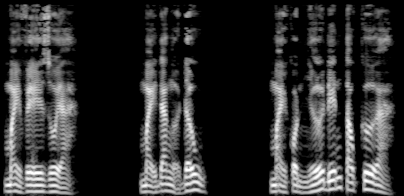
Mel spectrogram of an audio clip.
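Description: A man voicing a brash, excitable young woman who fires off blunt questions in slangy talk. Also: fairly low pitch, dry recording. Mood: brusque. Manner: blunt, rapid-fire questions, crude slang.

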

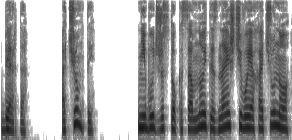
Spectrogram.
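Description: Shy young farmer in love, hesitant and slow, soft dark tone, read by a woman. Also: mid-range voice, no room sound, clean studio sound, natural voice. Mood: timid.

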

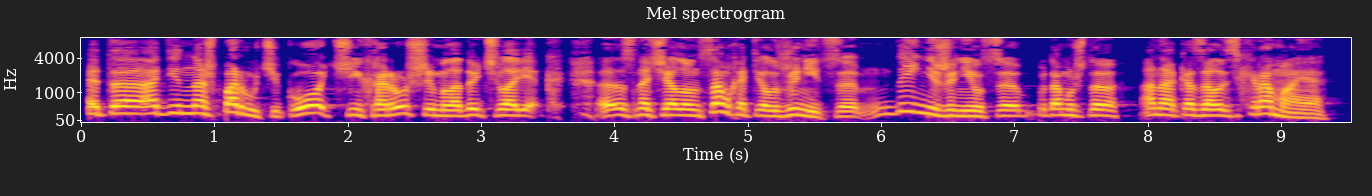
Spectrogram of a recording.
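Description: A man's voice: a little high, expressive, moderate pace, few pauses, fairly bright tone. Man doing a fawning, giggling old landowner. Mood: rambling. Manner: servile, stammering, adds polite "-s" particle.

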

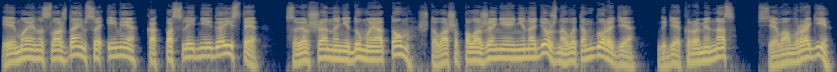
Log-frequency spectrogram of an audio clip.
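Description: A man voicing a stern, fatherly count in an audiobook, speaking quietly but commandingly. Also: medium pitch, big pitch swings, normal speed, no echo, clean studio sound, lightly acted.

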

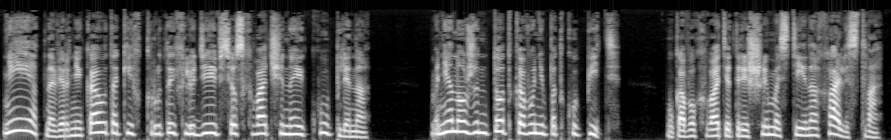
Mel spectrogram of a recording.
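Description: A woman's voice: lively intonation, moderate pace, a little mellow, no echo, clean studio sound. A woman narrating a first-person audiobook with tense, panicked delivery. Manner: tense, panicked, raising pitch in outbursts.

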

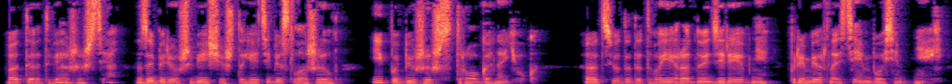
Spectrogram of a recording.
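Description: A doomed, stubborn man speaking curtly through clenched teeth, as a woman narrator puts him on. The voice sits low and gravelly with a husky edge. He reads as a grim audiobook character, bound to death and unwilling to bend. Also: fairly even intonation, moderate pace, heavily acted.

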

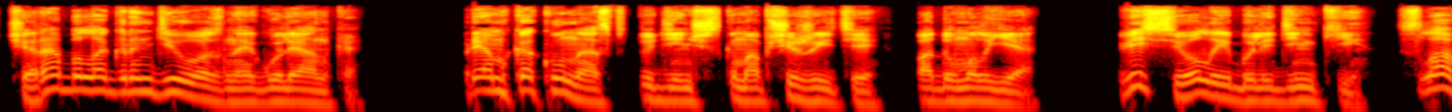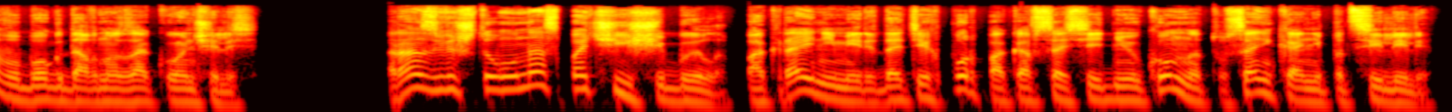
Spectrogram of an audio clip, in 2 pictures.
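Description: Lively, ironic male audiobook narrator. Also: medium pitch, brisk, no echo, clean studio sound. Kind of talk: first-person audiobook narration.

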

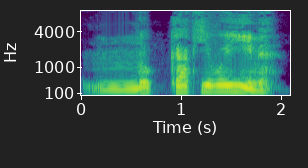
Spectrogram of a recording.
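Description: A man's voice: mid-range voice, expressive, slow pace, warm tone, slightly rough, no room sound, voice pushed up. A man reading an audiobook, voicing an effusive, talkative former classmate who rambles through old memories. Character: chatty nostalgic former classmate, adult man. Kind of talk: audiobook character voice.

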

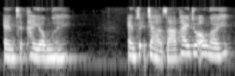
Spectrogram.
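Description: A woman's voice: mid-range voice, moderate pace, darkish tone, pitched above the performer's own voice, close to an everyday voice. Woman voicing a pleading, tearful young wife.

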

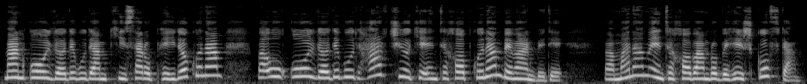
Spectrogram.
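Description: A woman's voice: high-pitched, lively intonation. A woman reading a shrewd village man. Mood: earnest. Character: shrewd male village man before the court.

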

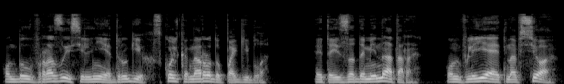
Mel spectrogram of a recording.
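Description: A man voicing a furious scarred male mercenary, shouting defiantly at a crowd in an audiobook. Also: mid-range voice, a little fast, husky, no echo, clean studio sound, close to an everyday voice. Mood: intense.

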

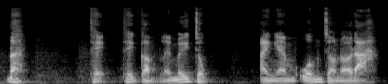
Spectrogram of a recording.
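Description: A man voicing a stingy, hot-tempered old coal porter who shouts, curses and stammers. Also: deep voice, expressive, moderate pace, breathy edge, heavily acted. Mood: swaggering.

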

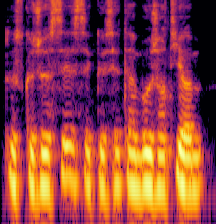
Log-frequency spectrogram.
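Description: Man voicing a cautious young groom for an audiobook; talkative but wary, mellow and a little husky. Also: mid-range voice, steady tone, fairly quick, pitched above the performer's own voice, natural voice. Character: wary young male stable hand.

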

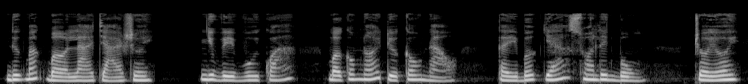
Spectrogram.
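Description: A woman reading a story as a storyteller, in scripted narration with a steady, emotive delivery. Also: medium pitch, no echo, studio quality.

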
